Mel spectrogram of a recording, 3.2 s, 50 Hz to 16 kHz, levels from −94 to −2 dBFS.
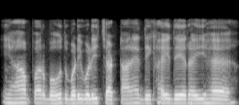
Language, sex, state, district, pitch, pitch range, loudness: Hindi, male, Jharkhand, Deoghar, 140 Hz, 135-145 Hz, -16 LUFS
